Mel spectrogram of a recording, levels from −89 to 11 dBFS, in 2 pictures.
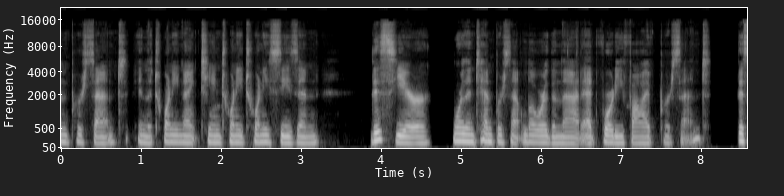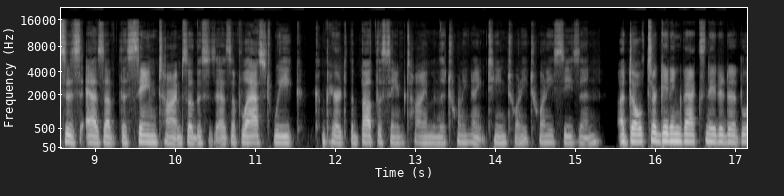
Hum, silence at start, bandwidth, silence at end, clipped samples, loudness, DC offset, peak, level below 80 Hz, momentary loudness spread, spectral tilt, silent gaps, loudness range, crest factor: none; 0 s; over 20 kHz; 0 s; under 0.1%; -22 LUFS; under 0.1%; -2 dBFS; -54 dBFS; 12 LU; -5 dB/octave; none; 5 LU; 20 dB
